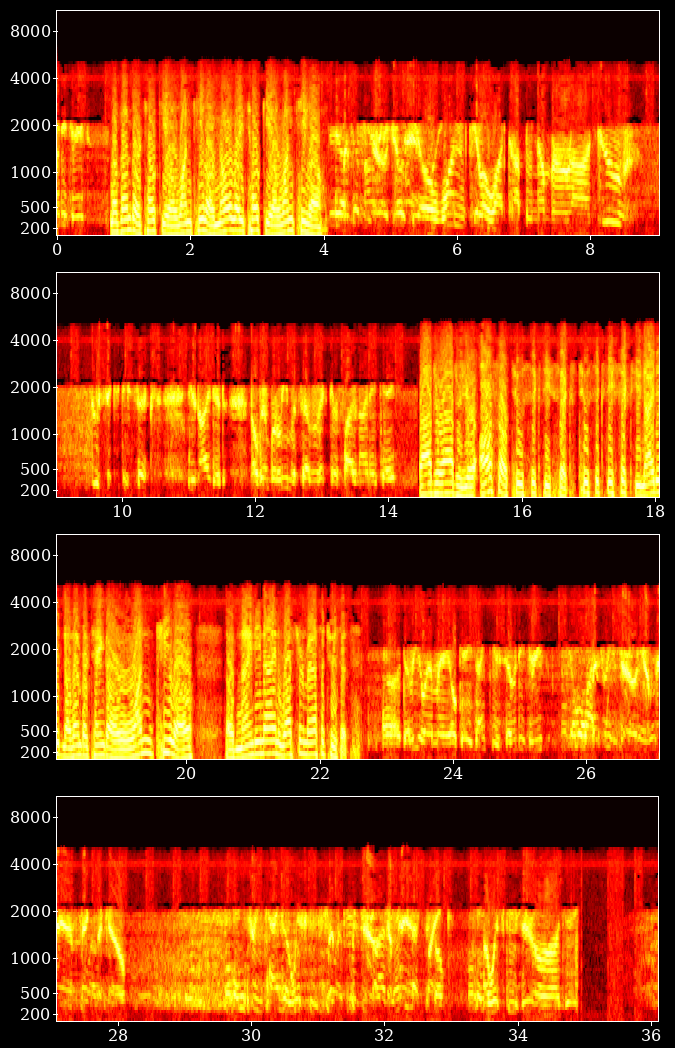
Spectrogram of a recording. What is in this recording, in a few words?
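upper sideband 21MHz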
